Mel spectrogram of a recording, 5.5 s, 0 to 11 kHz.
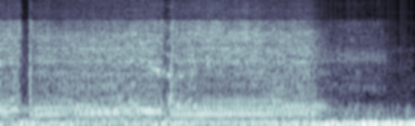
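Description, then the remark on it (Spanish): A powerful 668-horsepower car engine revs loudly, its pitch climbing in steady sweeps with two sharp breaks as gears shift, then fading out after about four seconds over a constant low rumble. “Por ahí, o sea, el motor pesa lo mismo que un Kwid, por ejemplo, casi. Para generar 668 caballos de fuerza, y ese torque es algo que realmente llama poderosamente la atención.”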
